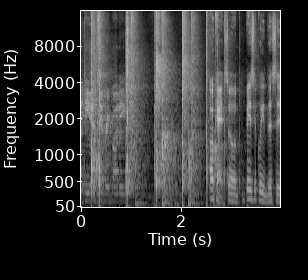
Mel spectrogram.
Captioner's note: clapping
